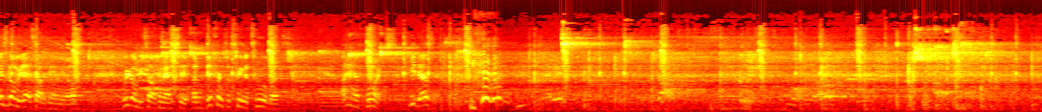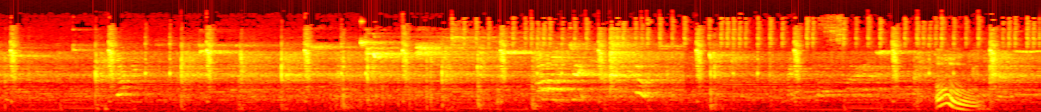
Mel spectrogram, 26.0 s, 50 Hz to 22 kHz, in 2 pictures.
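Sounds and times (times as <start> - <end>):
background music: 0.0 - 26.0
faint voices: 19.8 - 26.0.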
